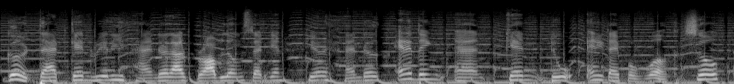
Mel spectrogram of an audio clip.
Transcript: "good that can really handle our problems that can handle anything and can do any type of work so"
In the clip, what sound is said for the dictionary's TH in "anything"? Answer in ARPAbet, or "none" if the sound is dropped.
T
